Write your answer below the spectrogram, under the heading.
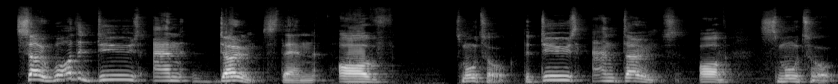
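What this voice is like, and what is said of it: British English accent. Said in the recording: “I'm from England, from Cambridge, British accent, absolutely.”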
